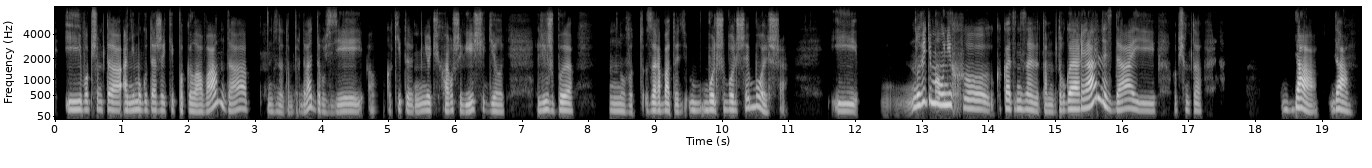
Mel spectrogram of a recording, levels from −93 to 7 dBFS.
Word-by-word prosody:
И, 170 Hz, +1 st, +1 dB
в 170 Hz, -, -7 dB
общем-то, 170 Hz, -2 st, 0 dB
они 160 Hz, 0 st, -1 dB
могут 170 Hz, -1 st, -3 dB
даже 160 Hz, -1 st, -3 dB
идти 150 Hz, -, -12 dB
по -, -, -6 dB
головам, 150 Hz, -, +1 dB
да. 180 Hz, +5 st, -2 dB, 0.3 s
Не 140 Hz, -1 st, -9 dB
знаю, 135 Hz, -3 st, -10 dB
там: -, -, -15 dB
предавать 135 Hz, -, -4 dB
друзей, 140 Hz, -1 st, -4 dB
э, -, -, -15 dB, 0.2 s
какие-то 150 Hz, -5 st, -7 dB
не 150 Hz, +4 st, -2 dB
очень 155 Hz, -, -7 dB
хорошие 145 Hz, -1 st, -5 dB
вещи 165 Hz, +6 st, -3 dB
делать. 145 Hz, -3 st, -5 dB, 0.5 s
Лишь 160 Hz, +1 st, -2 dB
бы, 155 Hz, 0 st, +2 dB, 0.5 s
ну, 150 Hz, -2 st, -5 dB
вот 130 Hz, -1 st, -12 dB
зарабатывать 150 Hz, -3 st, 0 dB
больше, 165 Hz, +1 st, -1 dB
больше 170 Hz, +3 st, -2 dB
и -, -, -1 dB
больше. 220 Hz, -, -3 dB, 0.7 s
И, 145 Hz, -2 st, -2 dB, 0.3 s
н -, -, -26 dB, 0.4 s
ну, 255 Hz, -, +8 dB
видимо, 315 Hz, -1 st, +5 dB
у 270 Hz, -, +8 dB
них, 275 Hz, -1 st, +4 dB
э, 185 Hz, -6 st, +1 dB
какая-то, 190 Hz, -1 st, -1 dB
не 185 Hz, -, -1 dB
знаю, 170 Hz, -4 st, -1 dB
там 135 Hz, -1 st, -6 dB
другая 180 Hz, +6 st, +5 dB
реальность, 240 Hz, -, +5 dB
да? 180 Hz, +5 st, +2 dB
И 155 Hz, -4 st, -4 dB, 0.3 s
в -, -, -21 dB
общем-то 155 Hz, -1 st, -8 dB, 1.2 s
Да, 175 Hz, +5 st, +5 dB, 0.2 s
да. 170 Hz, -7 st, +3 dB
160 Hz, 155 wpm, -22 LUFS, 145-180 Hz, 1.2 s, ну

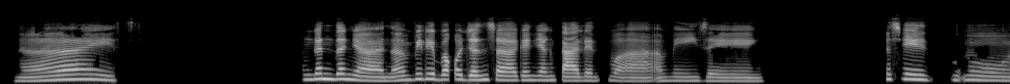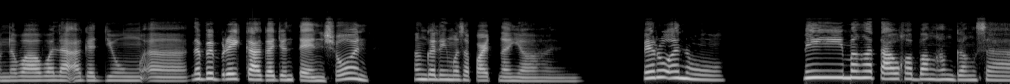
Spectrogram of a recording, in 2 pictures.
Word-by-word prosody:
Nice! 205 Hz, +6 st, 0 dB, 1.9 s
Ang 225 Hz, -, -5 dB
ganda 245 Hz, 0 st, +4 dB
niyan, 180 Hz, -7 st, +1 dB
uhm, 200 Hz, +4 st, -2 dB
bilib 245 Hz, -3 st, +2 dB
ako 230 Hz, +1 st, -1 dB
diyan 210 Hz, +1 st, +3 dB
sa 200 Hz, -3 st, +2 dB
ganyang 200 Hz, 0 st, -2 dB
talent 175 Hz, -1 st, +1 dB
mo, 185 Hz, -, -14 dB
ah, 155 Hz, 0 st, -5 dB
amazing! 165 Hz, -3 st, -6 dB, 1.2 s
Kasi, 235 Hz, -3 st, +2 dB, 0.2 s
oo. 190 Hz, -4 st, -7 dB
Nawawala 185 Hz, +1 st, -1 dB
agad 185 Hz, -1 st, -6 dB
yung, 180 Hz, -1 st, -7 dB
ah, 165 Hz, -1 st, -4 dB
nabe-break 245 Hz, -1 st, +4 dB
kaagad 215 Hz, -3 st, +4 dB
yung 210 Hz, +1 st, -2 dB
tension. 195 Hz, -, +1 dB, 0.5 s
Ang 235 Hz, -, 0 dB
galing 220 Hz, -1 st, 0 dB
mo -, -, -1 dB
sa 205 Hz, -, -3 dB
part 185 Hz, -1 st, +1 dB
na 175 Hz, -, 0 dB
'yan! 155 Hz, -2 st, -8 dB, 0.6 s
Pero 305 Hz, +3 st, +3 dB
ano, 235 Hz, -9 st, 0 dB, 0.8 s
may 320 Hz, +1 st, +5 dB
mga 310 Hz, 0 st, +4 dB
tao 255 Hz, -3 st, +4 dB
ka 255 Hz, -, 0 dB
bang 240 Hz, 0 st, -1 dB
hanggang 215 Hz, -2 st, -4 dB
sa, 205 Hz, -1 st, -3 dB
200 Hz, 120 wpm, -21 LUFS, 175-230 Hz, 1.9 s, may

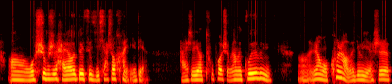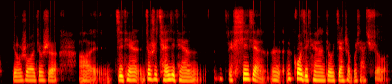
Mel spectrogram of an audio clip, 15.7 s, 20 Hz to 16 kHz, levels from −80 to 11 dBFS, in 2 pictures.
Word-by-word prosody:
啊， 155 Hz, -2 st, -1 dB
我 150 Hz, +3 st, +2 dB
是 200 Hz, +6 st, +2 dB
不 180 Hz, -, +2 dB
是 180 Hz, +1 st, +2 dB
还 160 Hz, -3 st, +1 dB
要 170 Hz, +2 st, +6 dB
对 185 Hz, +2 st, +7 dB
自 180 Hz, 0 st, 0 dB
己 150 Hz, -2 st, -2 dB
下 170 Hz, +2 st, -7 dB
手 185 Hz, +2 st, +3 dB
狠 185 Hz, -3 st, -6 dB
一 140 Hz, -, -6 dB
点？ -, -, -7 dB, 0.7 s
还 135 Hz, +2 st, -6 dB
是 155 Hz, +2 st, -1 dB
要 160 Hz, 0 st, +5 dB
突 180 Hz, -, -15 dB
破 185 Hz, +1 st, +1 dB
什 175 Hz, -, -8 dB
么 140 Hz, -, -8 dB
样 165 Hz, -, 0 dB
的 165 Hz, -, +2 dB
规 190 Hz, +4 st, +7 dB
律？ 185 Hz, -8 st, +1 dB, 0.5 s
嗯， 70 Hz, 0 st, -9 dB
让 180 Hz, +1 st, +1 dB
我 155 Hz, -4 st, +1 dB
困 235 Hz, +10 st, 0 dB
扰 205 Hz, -, +2 dB
的 140 Hz, +4 st, -4 dB
就 160 Hz, -, -2 dB
也 145 Hz, -5 st, -1 dB
是 170 Hz, +2 st, -2 dB, 0.4 s
比 -, -, -6 dB
如 135 Hz, 0 st, -3 dB
说 145 Hz, -1 st, -2 dB
就 145 Hz, +2 st, -4 dB
是， 70 Hz, -, -4 dB, 0.4 s
呃， 65 Hz, -, -6 dB, 0.5 s
几 145 Hz, 0 st, +3 dB
天 150 Hz, -1 st, -1 dB
就 185 Hz, +1 st, +2 dB
是 170 Hz, 0 st, -1 dB
前 160 Hz, -1 st, +1 dB
几 165 Hz, -1 st, +5 dB
天， 135 Hz, -3 st, -4 dB, 0.5 s
嗯， 200 Hz, -4 st, -19 dB
这 160 Hz, -3 st, -8 dB
新 180 Hz, +4 st, +3 dB
鲜 165 Hz, -6 st, -1 dB
嗯， 150 Hz, -3 st, -3 dB, 0.3 s
过 195 Hz, -1 st, +7 dB
几 145 Hz, -4 st, +3 dB
天 145 Hz, -2 st, -2 dB
就 145 Hz, -1 st, +1 dB
坚 140 Hz, 0 st, 0 dB
持 -, -, -6 dB
不 -, -, -9 dB
下 135 Hz, -, -11 dB
去 135 Hz, -, -12 dB
了。 -, -, -10 dB
155 Hz, 240 characters per minute, -23 LUFS, 145-175 Hz, 0.7 s, 对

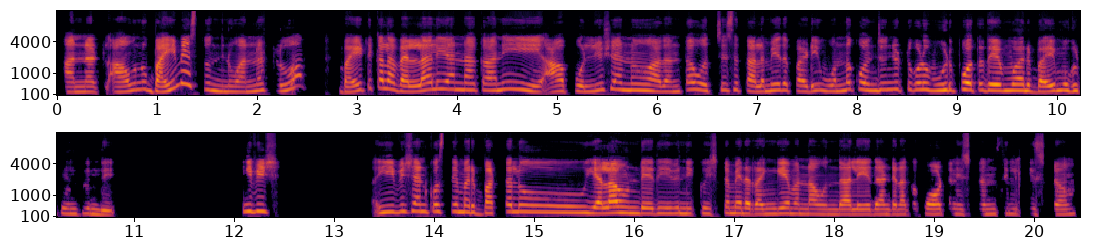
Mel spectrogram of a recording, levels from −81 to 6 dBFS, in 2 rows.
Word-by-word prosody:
అన్నట్లు. 215 Hz, 0 st, 0 dB
అవును. 290 Hz, +8 st, -2 dB
భయమేస్తుంది 290 Hz, -, +2 dB
నువ్వన్నట్లు, 240 Hz, +4 st, -4 dB, 0.6 s
బయటికలా 330 Hz, -, +2 dB
వెళ్ళాలి 265 Hz, +9 st, +4 dB
అన్నా 295 Hz, -1 st, 0 dB
కానీ, 275 Hz, +4 st, -1 dB, 0.4 s
ఆ -, -, +3 dB, 0.2 s
పొల్యూషనూ 275 Hz, +5 st, -2 dB, 0.2 s
అదంతా 225 Hz, +5 st, -4 dB
వచ్చేసి 280 Hz, +3 st, -5 dB
తల 225 Hz, -1 st, +2 dB
మీద 275 Hz, +1 st, 0 dB
పడి, 230 Hz, +2 st, -1 dB, 0.2 s
ఉన్న 250 Hz, +4 st, -3 dB, 0.2 s
కొంచెం 275 Hz, 0 st, 0 dB
జుట్టు 300 Hz, -1 st, -9 dB
కూడా 300 Hz, -1 st, +1 dB
ఊడిపోతదేమో 270 Hz, -1 st, +4 dB
అని 255 Hz, -2 st, +1 dB
భయమొకటుంటుంది. 220 Hz, -6 st, -1 dB, 1.4 s
ఈ -, -, +7 dB
విష్ 310 Hz, -4 st, +4 dB, 1.1 s
ఈ -, -, +3 dB
విషయానికొస్తే 305 Hz, 0 st, 0 dB
మరి 275 Hz, -, +2 dB
బట్టలూ 295 Hz, +5 st, +1 dB, 0.8 s
ఎలా 245 Hz, +2 st, +8 dB
ఉండేది? 230 Hz, -1 st, -1 dB, 0.2 s
నీకు 225 Hz, +1 st, -8 dB
ఇష్టమైన 235 Hz, 0 st, -2 dB
రంగేమన్నా 215 Hz, 0 st, 0 dB
ఉందా? 195 Hz, 0 st, -1 dB
లేదాంటే 200 Hz, 0 st, +1 dB
నాకు 215 Hz, +2 st, -10 dB
కాటనిష్టం, 205 Hz, -1 st, -2 dB
సిల్కిష్టం. 205 Hz, -2 st, -8 dB
240 Hz, 110 wpm, -22 LUFS, 215-285 Hz, 1.4 s, ఎలా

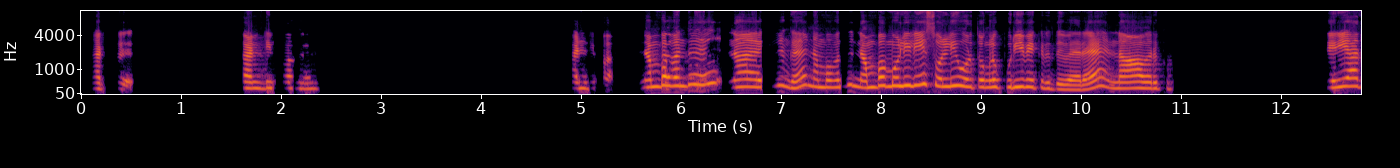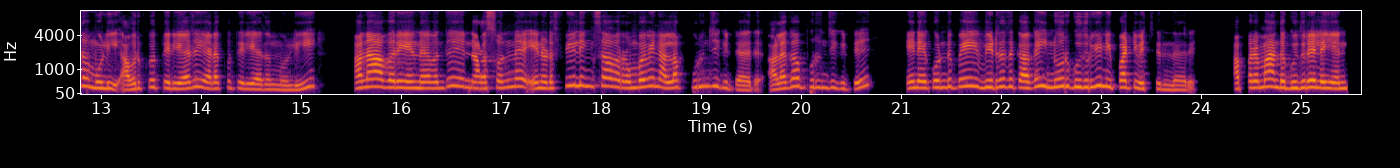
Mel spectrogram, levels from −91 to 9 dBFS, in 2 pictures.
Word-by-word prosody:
நட்பு. -, -, -6 dB, 1.1 s
கண்டிப்பாங்க. 240 Hz, -1 st, -3 dB, 2.6 s
கண்டிப்பா. 240 Hz, 0 st, -7 dB, 0.4 s
நம்ப 300 Hz, +5 st, +2 dB
வந்து 340 Hz, +4 st, 0 dB, 0.5 s
அ -, -, +2 dB, 0.3 s
இல்லங்க. 335 Hz, -8 st, -3 dB, 0.2 s
நம்ம 280 Hz, -2 st, -2 dB
வந்து 360 Hz, +7 st, -5 dB
நம்ப 280 Hz, +5 st, +1 dB
மொழியிலயே 350 Hz, +3 st, +3 dB
சொல்லி, 320 Hz, +1 st, +1 dB
ஒருத்தவங்கள 285 Hz, -2 st, -1 dB
புரிய 285 Hz, +1 st, +3 dB
வைக்கிறது 235 Hz, -7 st, -3 dB
வேற, 180 Hz, +1 st, -1 dB, 0.3 s
நான் 240 Hz, +1 st, +3 dB
அவருக்கு 235 Hz, -2 st, -3 dB, 1.6 s
தெரியாத 320 Hz, +4 st, +2 dB
மொழி 235 Hz, -4 st, +1 dB
அவருக்கும் 240 Hz, +8 st, -3 dB
தெரியாது. 230 Hz, +3 st, +1 dB
எனக்கும் 235 Hz, +2 st, -3 dB
தெரியாத 210 Hz, -3 st, -1 dB
மொழி. 175 Hz, +3 st, -5 dB, 0.5 s
ஆனா, 295 Hz, +4 st, +6 dB
அவரு 265 Hz, -1 st, +2 dB
என்ன 245 Hz, -1 st, +1 dB
வந்து, 255 Hz, +7 st, -4 dB, 0.2 s
நான் 235 Hz, 0 st, 0 dB
சொன்ன 290 Hz, +4 st, -2 dB
என்னோட 240 Hz, 0 st, +1 dB
ஃபீலிங்ச 340 Hz, -1 st, -2 dB
அவர் 285 Hz, -4 st, 0 dB
ரொம்பவே 285 Hz, +5 st, +2 dB
நல்லா 255 Hz, +1 st, +3 dB
புரிஞ்சுக்கிட்டாரு. 270 Hz, -, -4 dB, 0.2 s
அழகா 240 Hz, +10 st, +1 dB
புரிஞ்சுகிட்டு, 255 Hz, -5 st, -4 dB, 0.5 s
என்னைய 255 Hz, 0 st, +3 dB
கொண்டு 275 Hz, +1 st, 0 dB
போய் 325 Hz, +2 st, +3 dB
விட்றதுக்காக, 280 Hz, -2 st, +2 dB
இன்னொரு 305 Hz, +3 st, +1 dB
குதிரையும் 290 Hz, +3 st, +2 dB
நிப்பாட்டி 275 Hz, -1 st, +1 dB
வச்சிருந்தாரு. 190 Hz, -6 st, -6 dB, 0.5 s
அப்புறமா 260 Hz, +5 st, +2 dB
அந்தக் 260 Hz, -3 st, +2 dB
குதிரையில 265 Hz, +1 st, +5 dB
என் 235 Hz, +1 st, 0 dB
260 Hz, 120 wpm, -21 LUFS, 235-295 Hz, 2.6 s, ஆனா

